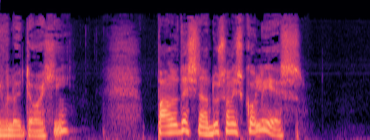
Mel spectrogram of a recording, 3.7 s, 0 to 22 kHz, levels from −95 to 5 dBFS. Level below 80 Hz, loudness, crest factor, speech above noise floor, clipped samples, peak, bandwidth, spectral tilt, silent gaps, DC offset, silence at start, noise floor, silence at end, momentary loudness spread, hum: -48 dBFS; -20 LUFS; 18 dB; 45 dB; under 0.1%; -4 dBFS; 15 kHz; -4 dB/octave; none; under 0.1%; 0 s; -65 dBFS; 0.7 s; 17 LU; none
